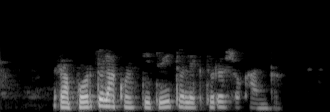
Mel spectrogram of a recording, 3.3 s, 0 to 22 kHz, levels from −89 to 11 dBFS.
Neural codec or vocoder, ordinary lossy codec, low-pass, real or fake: none; MP3, 24 kbps; 3.6 kHz; real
